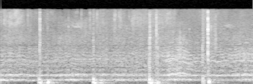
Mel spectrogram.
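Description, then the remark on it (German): A steady drone of many flies buzzing, with a few sharper swells as they swoop past; no voices, just the insect hum throughout. “So viele Fliegen hatten wir noch nie um diese Zeit. Guck dich mal um, Justus. Überall sitzen sie.”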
